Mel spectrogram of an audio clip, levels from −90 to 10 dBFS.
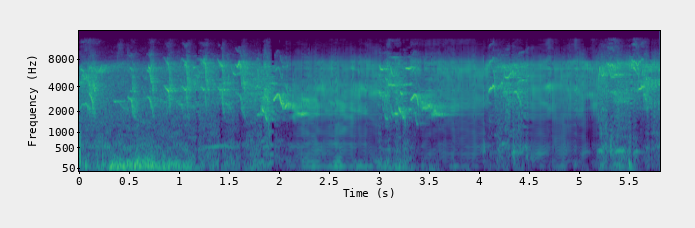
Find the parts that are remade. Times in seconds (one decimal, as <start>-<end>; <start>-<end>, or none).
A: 2.1-3.0; 3.4-4.1; 4.5-5.2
